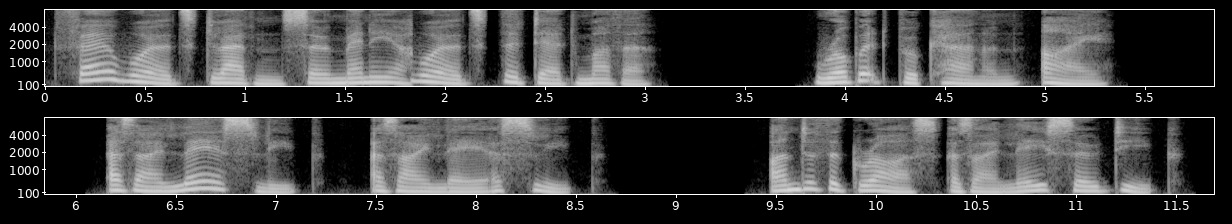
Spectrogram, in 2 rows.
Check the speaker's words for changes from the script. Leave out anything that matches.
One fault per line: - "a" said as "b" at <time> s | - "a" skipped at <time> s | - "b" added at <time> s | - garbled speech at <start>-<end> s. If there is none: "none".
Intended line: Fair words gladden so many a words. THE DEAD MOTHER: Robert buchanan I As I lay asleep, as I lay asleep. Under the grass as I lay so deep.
none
